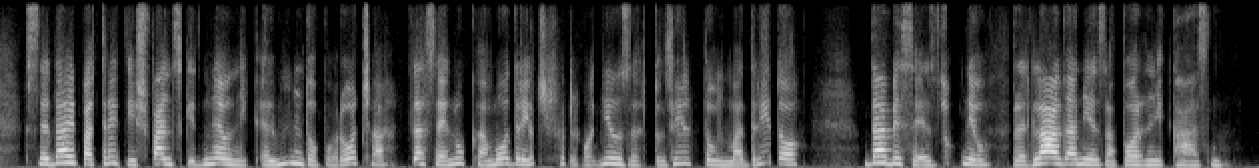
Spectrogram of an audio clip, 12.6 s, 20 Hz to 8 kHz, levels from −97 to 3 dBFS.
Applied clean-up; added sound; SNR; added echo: neural diffusion model UNIVERSE++.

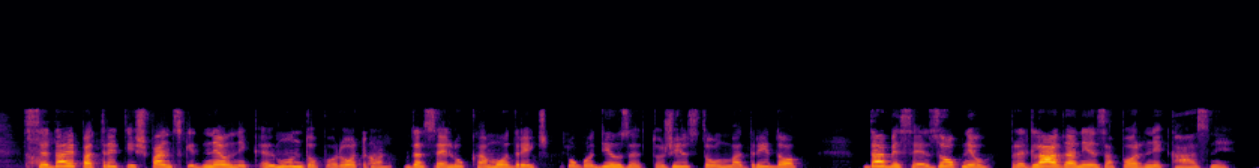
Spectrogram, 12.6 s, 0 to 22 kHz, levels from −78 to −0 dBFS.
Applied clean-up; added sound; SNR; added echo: neural mask model DeepFilterNet 3.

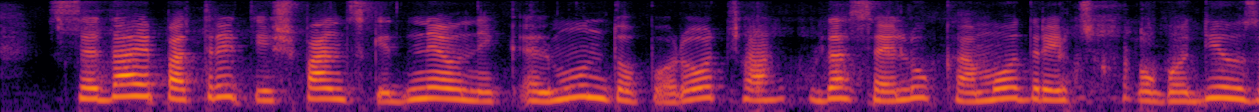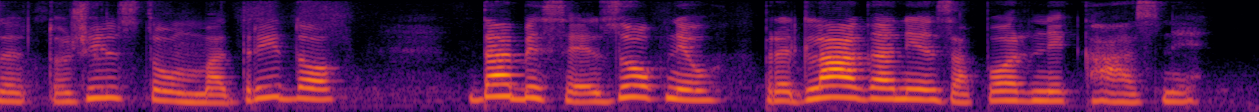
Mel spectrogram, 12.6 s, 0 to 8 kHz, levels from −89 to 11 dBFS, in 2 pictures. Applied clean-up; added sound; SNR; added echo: neural separator model SepFormer DNS4.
